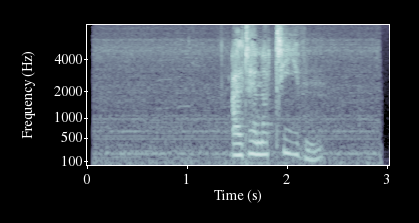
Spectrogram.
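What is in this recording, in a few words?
"alternativen", German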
